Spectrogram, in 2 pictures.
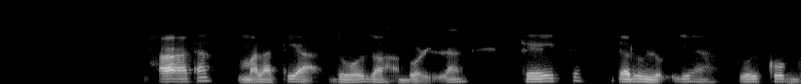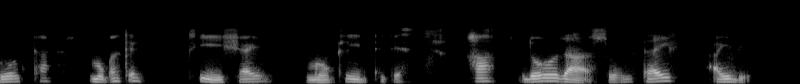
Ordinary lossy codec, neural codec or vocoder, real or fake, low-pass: Opus, 24 kbps; codec, 16 kHz, 0.8 kbps, ZipCodec; fake; 5.4 kHz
